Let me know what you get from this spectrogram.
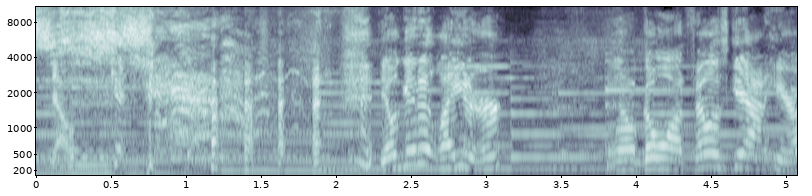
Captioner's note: laughs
